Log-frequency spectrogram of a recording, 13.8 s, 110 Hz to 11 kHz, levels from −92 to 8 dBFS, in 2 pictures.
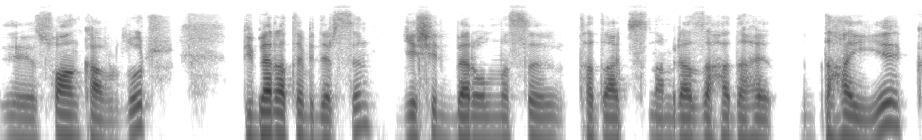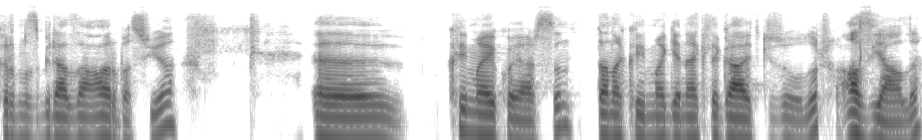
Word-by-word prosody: eee, 115 -1 -7
soğan 125 +3 +4
kavrulur. 105 -4 -2 0.6
Biber 140 +2 +7
atabilirsin. 135 +5 0 0.2
Yeşil 125 +3 0
biber 120 +1 +5
olması 120 -1 -4
tadı 120 0 -1
açısından 115 0 -4
biraz 115 0 +1
daha 120 +1 0
daha 115 -1 -1
i 110 - -5 0.4
daha 135 - +2
iyi. 140 - 0
Kırmızı 120 -2 -8
biraz 120 -2 +1
daha 120 -1 0
ağır 120 -2 +1
basıyor. 135 - -6 1.1
Eee, 115 -1 +4 0.5
kıymayı 130 -4 +2
koyarsın, 110 - -3 0.2
dana 130 -2 +3
kıyma 120 -1 -2
genellikle 120 +1 -2
gayet 115 -3 +5
güzel 115 +1 -11
olur, 120 +9 -5
az 135 -5 +4
yağlı. 105 +4 0
120 Hz, 140 wpm, -29 LUFS, 115-130 Hz, 1.1 s, Biber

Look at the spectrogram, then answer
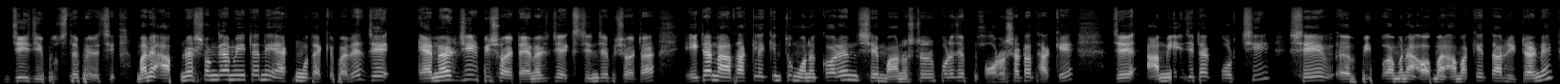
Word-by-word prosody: জি, - - +1 0.2
জি, - - -2
বুঝতে - - -5
পেরেছি। - - -5 0.3
মানে - - +6 0.2
আপনার 195 +7 -1
সঙ্গে 215 0 -2
আমি 225 0 -1
এটা 220 0 -4
নিয়ে 220 - 0
একমত 170 -5 -8
একেবারে 120 -1 -3 0.2
যে, 195 - +6 0.5
এনার্জির 210 +6 +6
বিষয়টা 150 -5 +2
Energy 145 +2 -2
Exchange 155 +2 -6
এর 160 - -6
বিষয়টা 135 - -2 0.5
এটা 215 +7 +6
না 175 - +8
থাকলে 175 +2 0
কিন্তু 195 +1 -10
মনে 165 0 -1
করেন 195 +4 0 0.2
সে 160 - 0 0.2
মানুষটার 130 +6 -3
উপরে 165 0 -6
যে 170 - -2 0.2
ভরসাটা 165 +3 -2
থাকে - - 0 0.5
যে - - +8 0.3
আমি 160 +4 0 0.2
যেটা 185 +1 0
করছি 155 +7 -6 0.4
সে 170 - +5 0.3
আ - - 0 0.2
বিপ 135 - -4
আ - - +2
মানে 140 0 0 0.4
আমাকে 140 +6 -4
তার 155 - +2
রিটার্নে 145 +9 +2
170 Hz, 165 wpm, -25 LUFS, 150-195 Hz, 0.5 s, না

